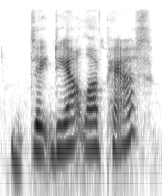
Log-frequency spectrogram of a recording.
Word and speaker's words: Dyatlov Pass: Dyatlov Pass? Yeah, that's how you pronounce it.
